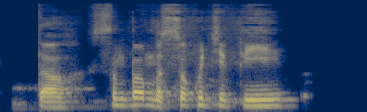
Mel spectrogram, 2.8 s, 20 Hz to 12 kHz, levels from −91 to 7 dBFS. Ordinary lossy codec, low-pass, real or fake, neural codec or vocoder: AAC, 48 kbps; 10.8 kHz; fake; codec, 44.1 kHz, 7.8 kbps, DAC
